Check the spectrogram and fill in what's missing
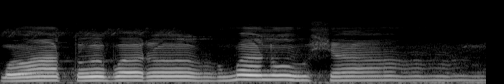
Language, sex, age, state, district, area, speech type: Kannada, male, 60+, Karnataka, Vijayanagara, rural, spontaneous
